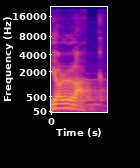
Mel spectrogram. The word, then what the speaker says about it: 연락: Another example I wanted to give was 연락. 아, 맞아요. 이거 연락. N하고 니은하고 리을은 절대 같이 발음할 수 없어요.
